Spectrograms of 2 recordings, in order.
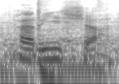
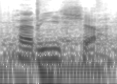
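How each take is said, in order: First: The double L sounds like 'sh'. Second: The same.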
